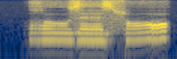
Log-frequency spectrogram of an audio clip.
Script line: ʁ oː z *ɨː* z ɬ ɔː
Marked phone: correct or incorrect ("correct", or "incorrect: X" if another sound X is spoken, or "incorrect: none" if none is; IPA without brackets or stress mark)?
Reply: incorrect: ɛː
